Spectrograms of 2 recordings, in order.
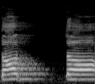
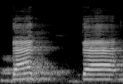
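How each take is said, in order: First: It is said thick, with rounded lips. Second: It is said thin, with spread lips. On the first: The speaker calls it wrong. "যদি আপনি ঠোঁট গুল করেন মোটা হয়ে যাবে" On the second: The speaker calls it right. "ঠোঁট দুই দিকে লম্বা হবে"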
